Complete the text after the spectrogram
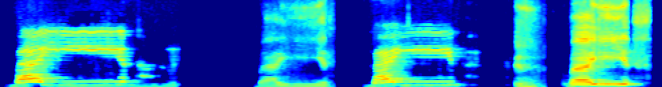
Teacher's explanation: bait E hanya aliran nafas yang keluar bukan suara ya E ditandai dengan ketika kita meletakkan punggung telapak tangan kita di depan mulut gitu itu ada hembusan napas yang mengalir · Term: alhams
